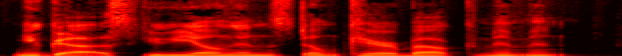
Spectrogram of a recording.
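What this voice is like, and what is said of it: Put-on Southern US accent. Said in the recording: “I don't know why that was an accent from the South”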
